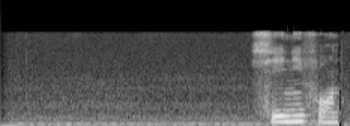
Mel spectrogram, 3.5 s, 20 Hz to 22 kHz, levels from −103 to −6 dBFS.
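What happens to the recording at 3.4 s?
From 3.33 to 3.43 s, roughly a tenth of a second, the speech is broken by damaged data in a compressed stream. Some of the encoded bytes at that point are corrupt, so the decoder misreads those frames, loses sync and hunts for the next valid frame header, producing a short squawk or blip in place of the speech. On a spectrogram this shows as a brief patch of smeared energy unrelated to the surrounding harmonics, with an abrupt step in the waveform at each edge.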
